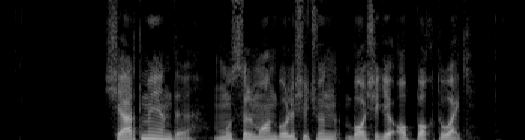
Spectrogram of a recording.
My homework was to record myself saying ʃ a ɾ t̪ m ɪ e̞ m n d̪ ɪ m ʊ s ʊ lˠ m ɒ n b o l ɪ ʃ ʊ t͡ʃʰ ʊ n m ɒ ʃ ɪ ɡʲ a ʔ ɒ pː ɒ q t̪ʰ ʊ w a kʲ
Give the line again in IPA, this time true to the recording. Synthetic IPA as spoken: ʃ a ɾ t̪ m ɪ e̞ n d̪ ɪ m ʊ s ʊ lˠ m ɒ n b o l ɪ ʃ ʊ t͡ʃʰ ʊ n b ɒ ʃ ɪ ɡʲ a ʔ ɒ pː ɒ q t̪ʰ ʊ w a kʲ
